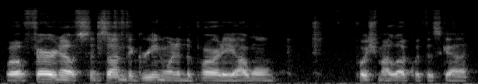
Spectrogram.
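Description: Male player, dark mellow tone, lowish pitch, casual polite role-play. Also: steady tone, moderate pace, poor audio. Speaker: tabletop game player.

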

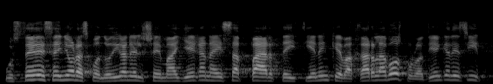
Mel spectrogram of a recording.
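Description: A man leads a lively religious class, firing questions at his listeners and chanting lines of Hebrew prayer. His voice is bright and a little high. The recording is dull and lo-fi. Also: fast talker. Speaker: rabbi teaching a class.

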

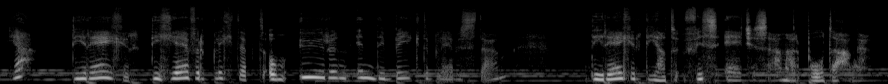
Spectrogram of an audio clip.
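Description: A woman's voice: sits high, measured pace. Woman whispering as a tender ghostly kingfisher, whispered role-play. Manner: tender, soft, consoling. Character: departed female kingfisher, gentle and loving.

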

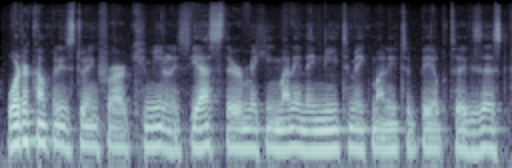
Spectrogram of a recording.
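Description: A man answering interview questions as an organisation leader, explaining in a measured way with pauses and emphasis on key words. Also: lowish voice, monotone, creaky, mellow. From Canada.

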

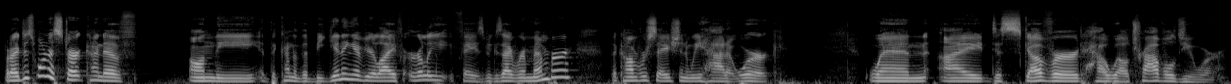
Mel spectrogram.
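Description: A man's voice: fairly high pitch, lively intonation, normal speed, fairly bright tone, clear, resonant tone. A man, a pastor hosting a podcast, praying earnestly and then introducing his guest.

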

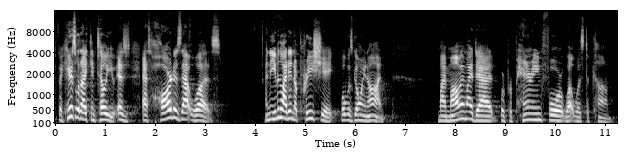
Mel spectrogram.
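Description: A middle-aged man from California preaching a sermon as pastor, earnest and slowing down to stress key phrases. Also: sits high, animated.

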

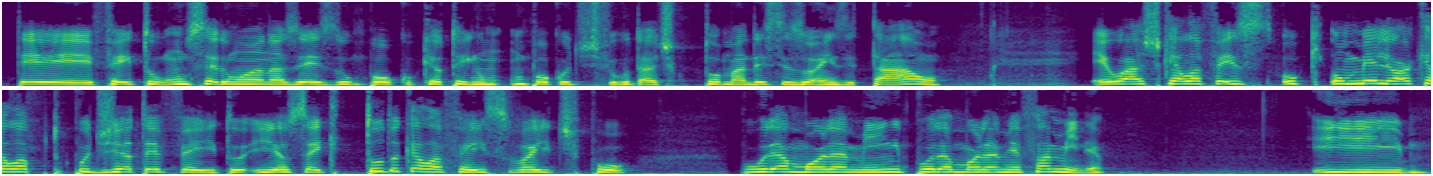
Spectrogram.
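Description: Young woman, earnest heartfelt chat, smooth clear voice, dry sound. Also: a little high, steady tone, brisk, no room sound. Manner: heartfelt, earnest, close to tears. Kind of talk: casual chat.

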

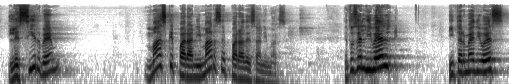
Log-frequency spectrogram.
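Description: A man preaching a sermon, asking his listeners frequent questions. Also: high-pitched. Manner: animated, asks the congregation questions often. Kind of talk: sermon teaching.

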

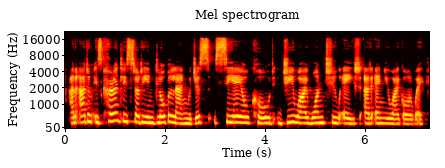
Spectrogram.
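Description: Slightly high-voiced Irish woman interviewing. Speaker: podcast host.

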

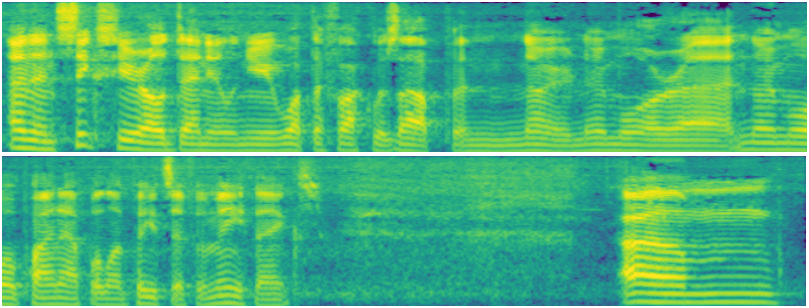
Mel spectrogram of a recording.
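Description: At a moderate pace and in a mid-range voice, a male podcast host plays a video game and narrates the gameplay for his listeners. His running commentary is chatty and wry.

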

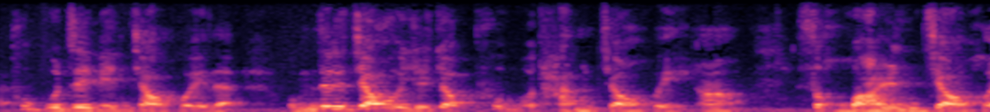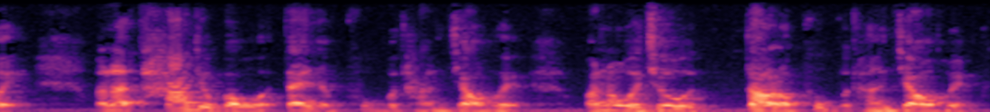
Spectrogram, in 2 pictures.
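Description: A woman from China, a guest on a show, giving a rambling, earnest personal testimony of faith over a remote call. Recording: distant, dull, faint rumble.

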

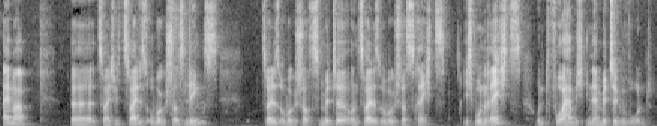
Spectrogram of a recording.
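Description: A man in casual podcast chat, telling a story with a lively voice that swings high and low. He acts out his own reactions as he goes, often breaking into laughter. His pitch sits in an ordinary middle range. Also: normal speed. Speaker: podcast co-host telling an anecdote.

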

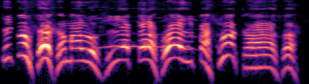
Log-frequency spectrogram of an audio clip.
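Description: A man's voice: very high voice, very animated, brisk, fairly bright tone. A man hosting a radio prank call, pleading in a fussy, panicked way.

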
